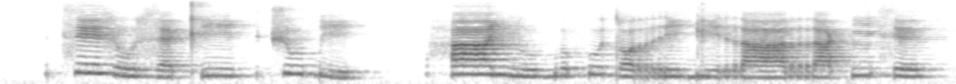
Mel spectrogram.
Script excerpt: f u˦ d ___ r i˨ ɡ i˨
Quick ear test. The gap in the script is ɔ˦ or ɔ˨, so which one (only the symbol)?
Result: ɔ˨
